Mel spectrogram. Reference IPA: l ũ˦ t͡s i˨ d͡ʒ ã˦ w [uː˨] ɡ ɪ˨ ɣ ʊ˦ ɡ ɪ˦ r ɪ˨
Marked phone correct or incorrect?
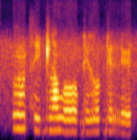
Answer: incorrect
